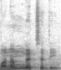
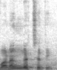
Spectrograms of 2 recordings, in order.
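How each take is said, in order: First: The first word ends with a clear m sound. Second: The first word ends with a nasal ng sound.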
